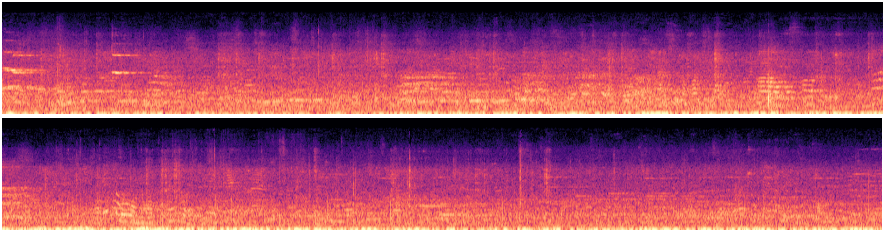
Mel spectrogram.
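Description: A lively outdoor bustle fills the air.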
